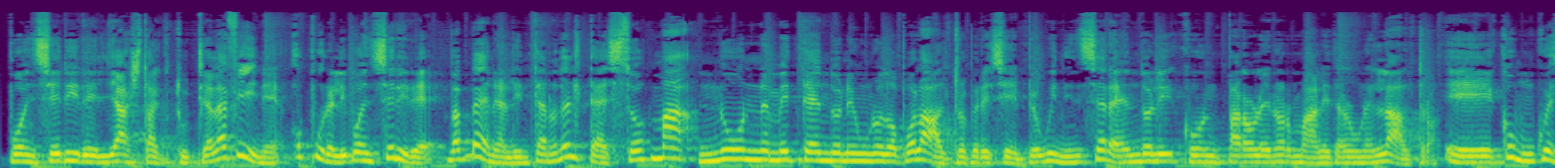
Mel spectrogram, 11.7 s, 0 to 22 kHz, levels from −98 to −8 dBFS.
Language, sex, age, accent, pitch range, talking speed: Italian, male, 30-49, native, 145-185 Hz, 180 wpm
